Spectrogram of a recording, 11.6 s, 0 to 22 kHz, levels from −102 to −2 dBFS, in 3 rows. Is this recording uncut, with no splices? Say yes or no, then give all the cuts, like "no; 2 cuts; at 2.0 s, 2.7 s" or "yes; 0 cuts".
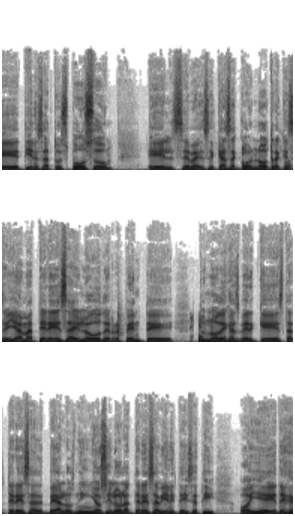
yes; 0 cuts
